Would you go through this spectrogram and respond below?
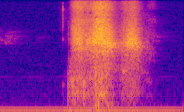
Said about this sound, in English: Ridiculous slapping sound effects.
